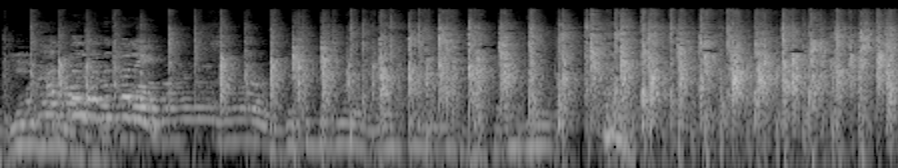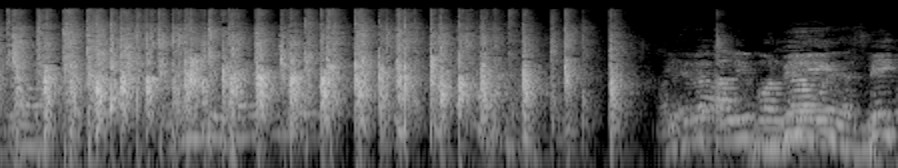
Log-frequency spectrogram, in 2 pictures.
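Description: A group of people at a night-time hilltop gathering in Cox's Bazar claps in steady rhythmic unison, loud and close, for about ten seconds, with voices and singing at the start and end.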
